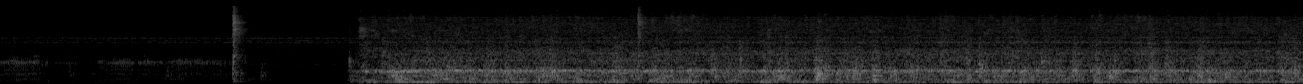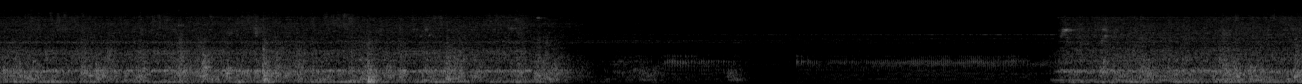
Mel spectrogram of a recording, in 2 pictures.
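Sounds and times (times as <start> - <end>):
washing machine rushing hiss: 3.5 - 19.6, 23.5 - 26.0
mid-pitched whine: 19.0 - 23.6.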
